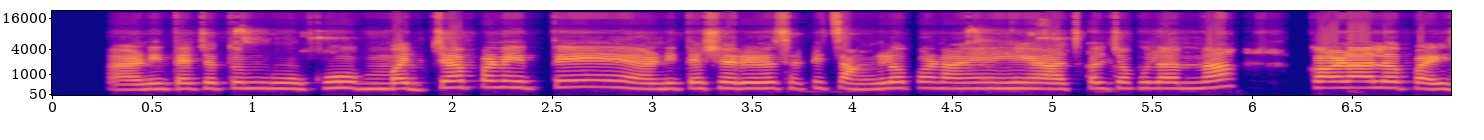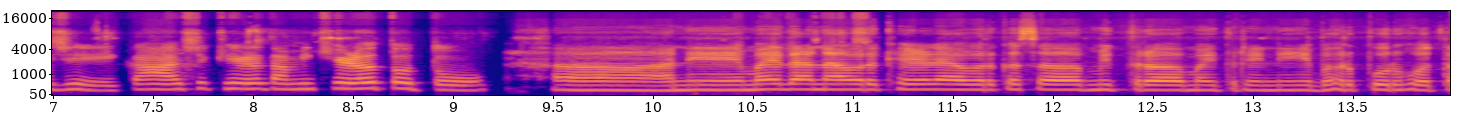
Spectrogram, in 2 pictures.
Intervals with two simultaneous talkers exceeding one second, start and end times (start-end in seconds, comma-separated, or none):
none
